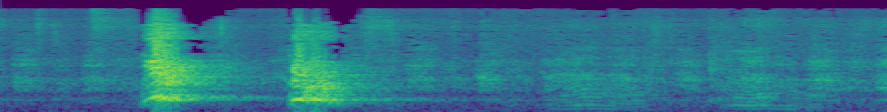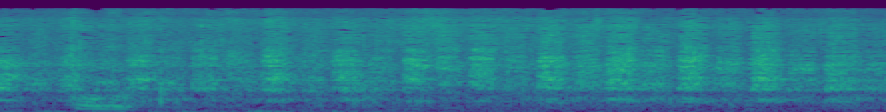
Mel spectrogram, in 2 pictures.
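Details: Dogs playing on a farm: two sharp, loud barks half a second apart, followed by soft low whines and grunts, with people talking quietly in the background.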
